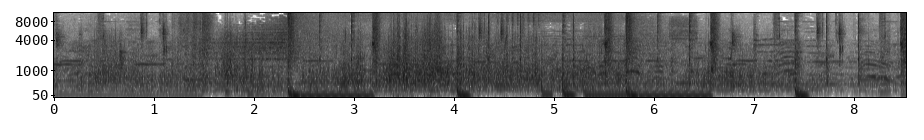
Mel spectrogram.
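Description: Background music with a heavy, deep bass line and punchy drum hits; the beat gets louder about two and a half seconds in.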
